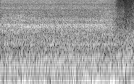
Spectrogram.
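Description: Riding noise from a mountain bike rolling along a dirt trail: wind rumbling on the camera microphone with a steady hiss from the tyres. The hiss drops away shortly before the end.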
